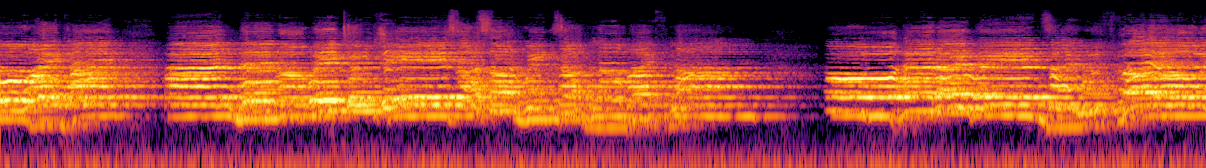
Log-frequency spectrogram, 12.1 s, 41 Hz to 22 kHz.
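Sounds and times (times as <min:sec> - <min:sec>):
women singing a cappella: 0:00.0 - 0:12.0.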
